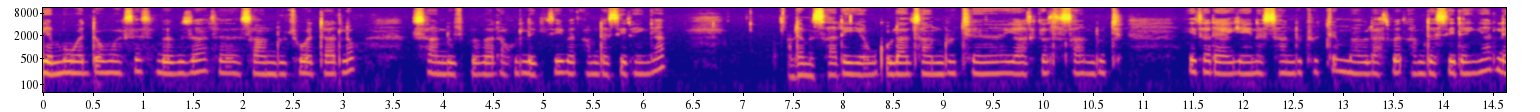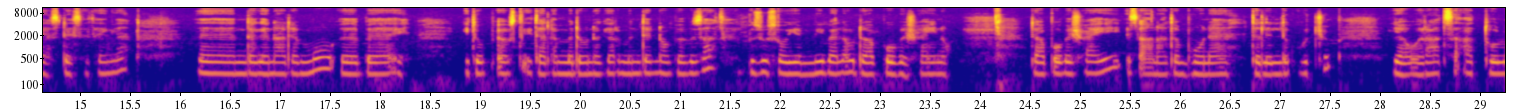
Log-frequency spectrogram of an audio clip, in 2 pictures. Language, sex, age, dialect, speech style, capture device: Amharic, female, 25-34, Ethiopia - Addis Ababa, focused, mobile / Linux / Chrome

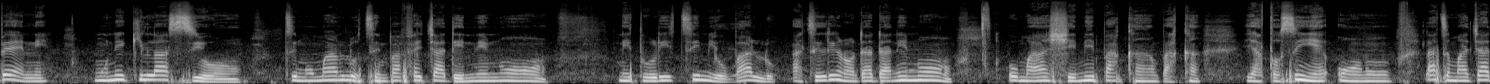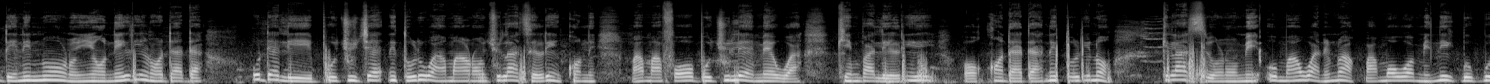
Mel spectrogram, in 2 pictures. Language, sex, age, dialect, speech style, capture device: Yoruba, female, 35-44, Nigeria - Lagos Yoruba, relaxed, mobile / Linux / Chrome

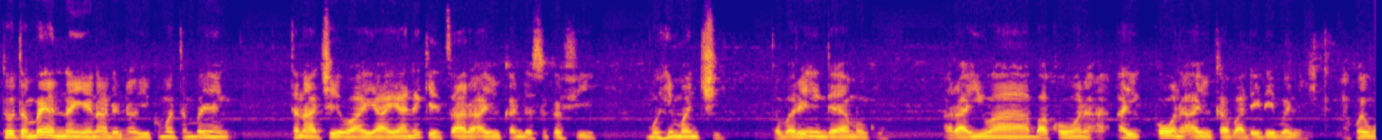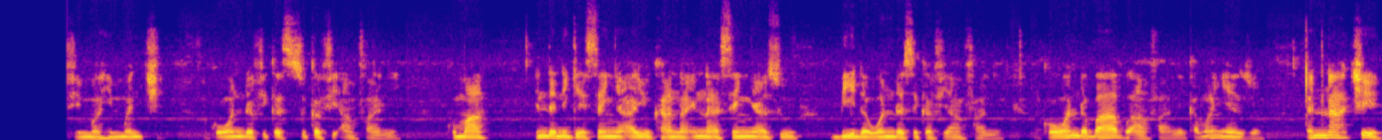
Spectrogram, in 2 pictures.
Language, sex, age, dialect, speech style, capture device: Hausa, male, 25-34, Nigeria - Kano, relaxed, mobile / Linux / Chrome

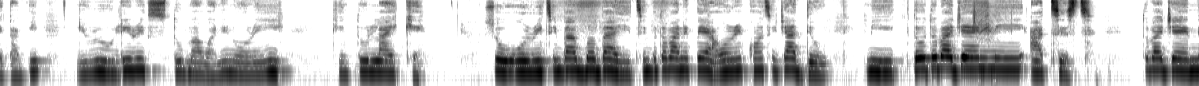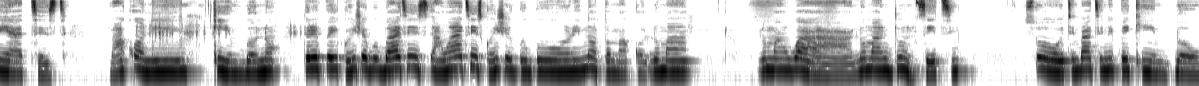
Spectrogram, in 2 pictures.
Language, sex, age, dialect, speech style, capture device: Yoruba, female, 35-44, Nigeria - Lagos Yoruba, relaxed, desktop / Linux / Chrome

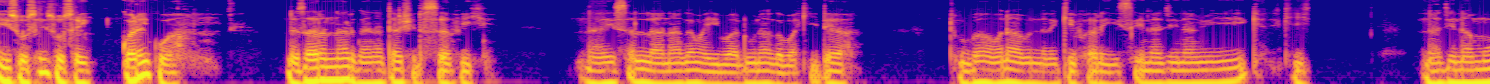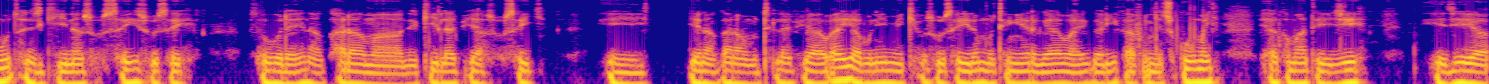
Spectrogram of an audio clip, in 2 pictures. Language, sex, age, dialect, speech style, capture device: Hausa, male, 35-44, Nigeria - Kano, happy, mobile / Linux / Chrome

